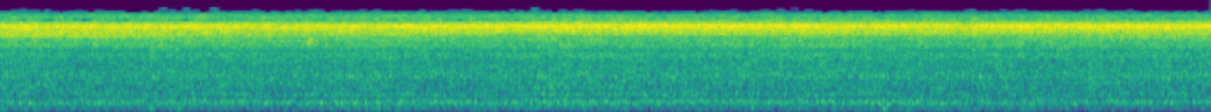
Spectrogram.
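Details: Steady wing-fanning drone from Japanese honey bees on a hot day: an unbroken mass hum with faint flickers and a strong, even hiss layered over it.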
